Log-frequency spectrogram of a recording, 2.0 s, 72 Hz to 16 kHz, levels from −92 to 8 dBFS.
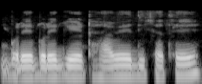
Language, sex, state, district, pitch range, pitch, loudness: Chhattisgarhi, male, Chhattisgarh, Sarguja, 115-120 Hz, 115 Hz, -17 LUFS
